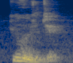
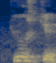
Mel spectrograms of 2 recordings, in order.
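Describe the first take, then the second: First: The middle consonant is a z sound. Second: The middle consonant is an s sound. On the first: The speaker calls it right. "तो उसका उच्चारण हो जाए ज" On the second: The speaker calls it wrong. "ट्यूजडे नहीं होगा"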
